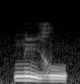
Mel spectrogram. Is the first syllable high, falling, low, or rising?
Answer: falling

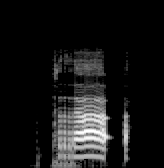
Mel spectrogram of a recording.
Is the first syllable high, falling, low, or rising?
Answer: falling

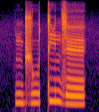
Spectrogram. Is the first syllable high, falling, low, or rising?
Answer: low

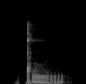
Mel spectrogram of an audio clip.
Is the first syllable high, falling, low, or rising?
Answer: low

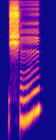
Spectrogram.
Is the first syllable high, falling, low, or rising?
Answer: rising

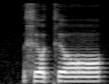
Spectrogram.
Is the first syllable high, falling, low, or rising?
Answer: low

